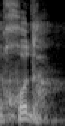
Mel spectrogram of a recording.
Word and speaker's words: خود: نہیں۔ چنانچہ اب وہ واو معدولہ کی مثال جیسے خود، اب دیکھیں کہ خود جو ہے خے واو دال 3 الفاظ پر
